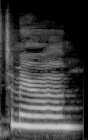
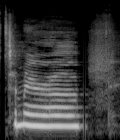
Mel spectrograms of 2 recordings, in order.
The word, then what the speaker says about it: Tamara: where people were like starting to say my name wrong and I would you know it's Tamara it's Tamara and then like some I don't know I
